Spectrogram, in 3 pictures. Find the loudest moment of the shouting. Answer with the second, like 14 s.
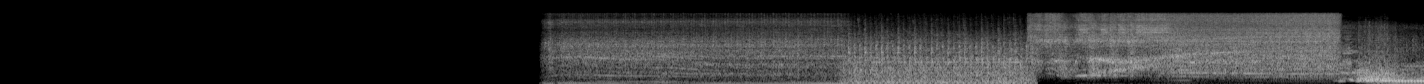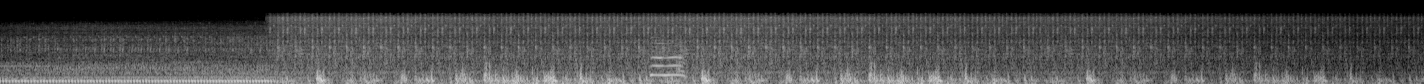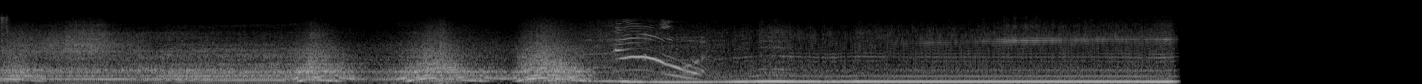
21 s.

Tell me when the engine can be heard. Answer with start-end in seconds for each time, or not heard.
5.4-40.3.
